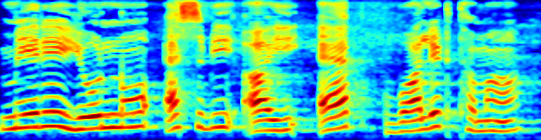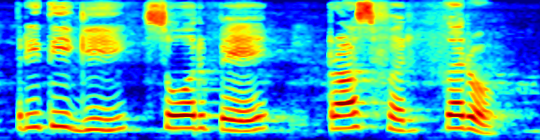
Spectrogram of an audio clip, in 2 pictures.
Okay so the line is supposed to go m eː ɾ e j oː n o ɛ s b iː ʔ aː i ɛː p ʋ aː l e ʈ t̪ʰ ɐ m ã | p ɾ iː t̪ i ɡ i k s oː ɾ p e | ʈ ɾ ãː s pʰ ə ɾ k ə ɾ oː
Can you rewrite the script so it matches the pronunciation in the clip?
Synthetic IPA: m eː ɾ e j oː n o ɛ s b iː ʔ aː i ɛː p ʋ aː l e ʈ t̪ʰ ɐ m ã | p ɾ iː t̪ i ɡ i s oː ɾ p e | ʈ ɾ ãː s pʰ ə ɾ k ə ɾ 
